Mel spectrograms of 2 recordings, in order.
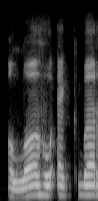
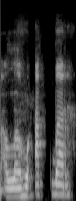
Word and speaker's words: Allahu Akbar: Atau yang sering kita dengar mungkin berapa misalnya kalau azan ada yang dibaca Allahu Akbar ya bukan Allahu Akbar a-nya jadi dia enggak jelas a Allahu ek gitu.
